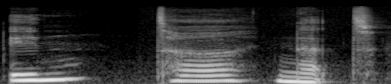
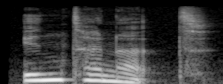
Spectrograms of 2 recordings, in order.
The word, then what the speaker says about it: internet: đó thì từ này các bạn nhớ mình nhấn âm đầu tiên internet internet internet K đến mình có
